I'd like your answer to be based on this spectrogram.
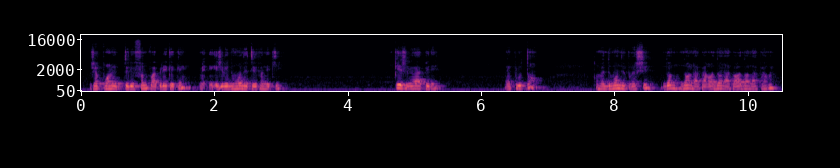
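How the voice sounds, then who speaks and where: Woman preacher, sermon delivery; low, mellow tone, insistent and repetitive, heavy on rhetorical questions. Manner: insistent, repeats phrases and fires rhetorical questions.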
